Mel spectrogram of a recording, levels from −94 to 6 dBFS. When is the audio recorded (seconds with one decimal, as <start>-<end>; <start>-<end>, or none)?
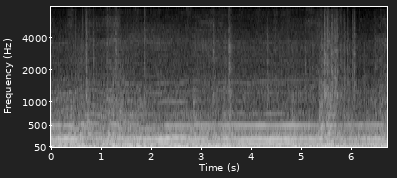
0.0-6.7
